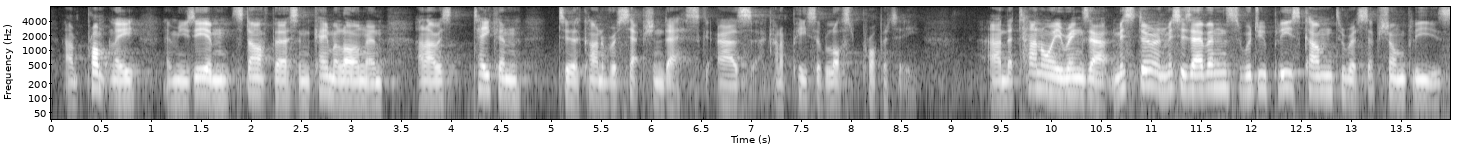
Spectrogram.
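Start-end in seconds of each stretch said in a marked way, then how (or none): 10.6-14.0 put-on French accent in announcer style. Retelling a museum tannoy calling his parents to reception, in a French accent. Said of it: "Sorry about the French accent".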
